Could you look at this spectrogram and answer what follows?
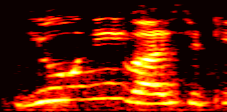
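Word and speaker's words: university: क्यों? क्योंकि जो साउंड है, जो प्रोनाउंसिएशन है, उसके हिसाब से वहां पे कॉन्सोनेंट यू का जो है, वाई का जो कॉन्सोनेंट वाई का जो है वो साउंड आ रहा है। जैसे कि देखिए अ यूनिवर्सिटी, यू देखिए यू आ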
